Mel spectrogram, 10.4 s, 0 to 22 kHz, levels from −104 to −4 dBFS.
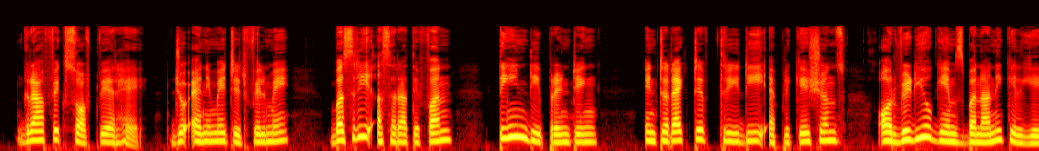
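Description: The speech carries no audible technical fault at any point in the recording.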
